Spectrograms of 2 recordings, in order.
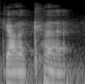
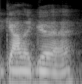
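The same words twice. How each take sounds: First: The name is said the Scottish way. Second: The name is said the English way. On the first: "in Scotland I believe it would be Gallagher" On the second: "in England it would be Gallagher"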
